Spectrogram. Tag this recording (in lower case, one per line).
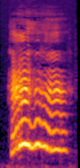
laughter
human voice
